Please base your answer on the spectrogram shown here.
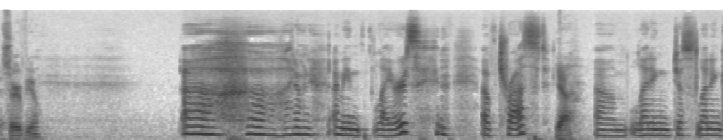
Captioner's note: she sighs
